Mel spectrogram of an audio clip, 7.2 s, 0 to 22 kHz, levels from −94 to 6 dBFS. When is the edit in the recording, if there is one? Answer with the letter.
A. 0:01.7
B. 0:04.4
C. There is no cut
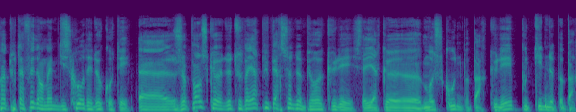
A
